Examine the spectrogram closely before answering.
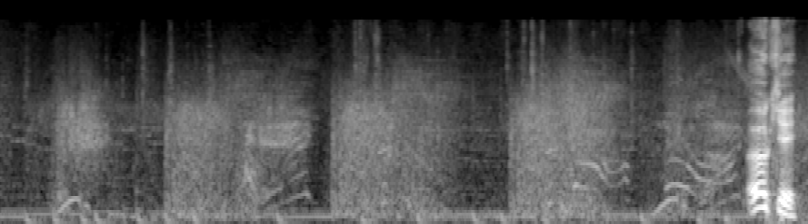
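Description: Energy blasts whoosh and crackle in bursts.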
